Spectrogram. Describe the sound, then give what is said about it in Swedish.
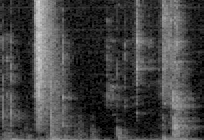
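A beer, a Nya Tidens IPA from the northern Swedish microbrewery Pite Bryggeri, being opened: a sharp metallic snap with a quick burst of hiss, followed by a few softer clinks and handling noises, with no one speaking. “ja, vi ska, jag ska öppna min.”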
